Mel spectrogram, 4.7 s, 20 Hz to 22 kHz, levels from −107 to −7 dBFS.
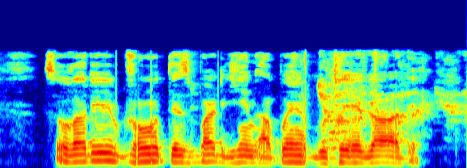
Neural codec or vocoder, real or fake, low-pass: codec, 16 kHz, 8 kbps, FreqCodec, larger model; fake; 7.2 kHz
